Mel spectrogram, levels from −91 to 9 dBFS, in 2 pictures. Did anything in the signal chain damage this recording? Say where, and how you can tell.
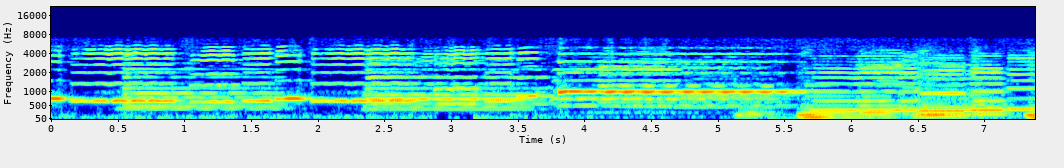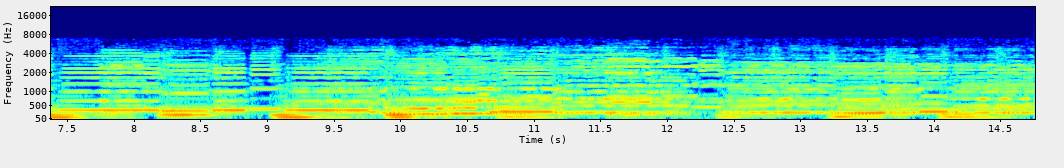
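No, no signal-chain damage found.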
